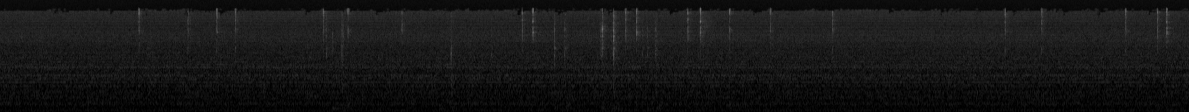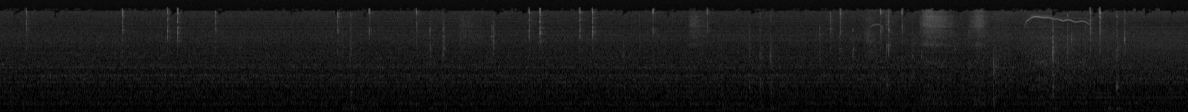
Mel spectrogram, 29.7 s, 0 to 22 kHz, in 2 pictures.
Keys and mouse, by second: 4.3 Tab, 5.6 a, 7.0 Tab, 7.7 Tab, 11.7-20.3 drag, 19.3 Tab, 20.3 Tab, 24.3 shift+d, 26.4 KP_1, 28.1 r, 28.8 s.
